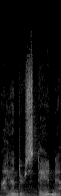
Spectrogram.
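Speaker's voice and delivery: softly. A woman character in the story speaks to someone, softly. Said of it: "she said softly".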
